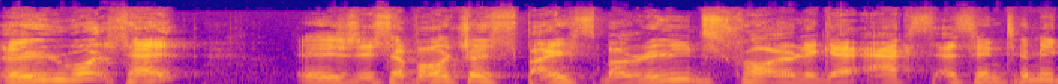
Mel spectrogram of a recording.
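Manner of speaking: put-on posh, very proper English gentleman accent. The game master voices the Porter, a comic Elizabethan character, at the peephole: Stephen Fry-style proper Englishman. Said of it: "sort of a Stephen Fry style proper Englishman".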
